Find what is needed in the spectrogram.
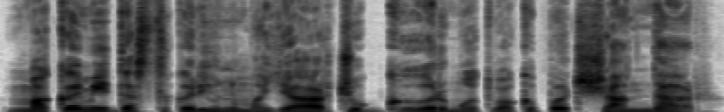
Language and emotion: Kashmiri, surprised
